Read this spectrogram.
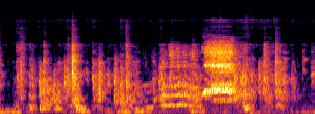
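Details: Dairy goats on a farm in Bogor: one clear, harmonic, wavering bleat near the end, surrounded by clattering and shuffling barn noises and fainter bleats.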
